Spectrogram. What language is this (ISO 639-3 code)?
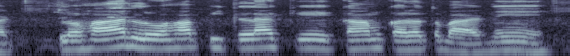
bho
